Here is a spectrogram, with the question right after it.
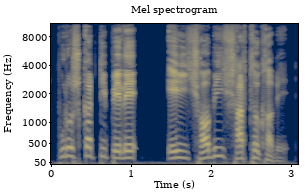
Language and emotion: Bengali, neutral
